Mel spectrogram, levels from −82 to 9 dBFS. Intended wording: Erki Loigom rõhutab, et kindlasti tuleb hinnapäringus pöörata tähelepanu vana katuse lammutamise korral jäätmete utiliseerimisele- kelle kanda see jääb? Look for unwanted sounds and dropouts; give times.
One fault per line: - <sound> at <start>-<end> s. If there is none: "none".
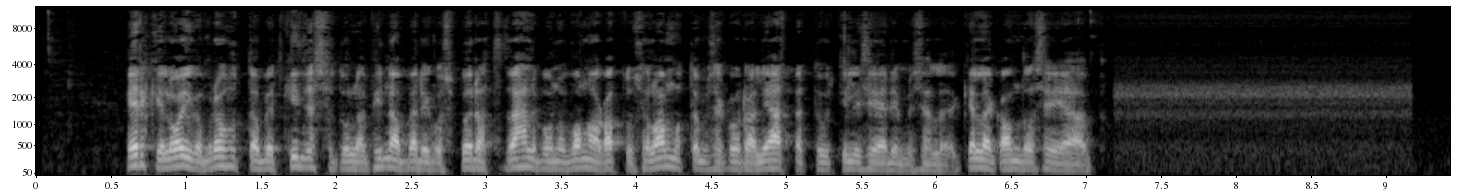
none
